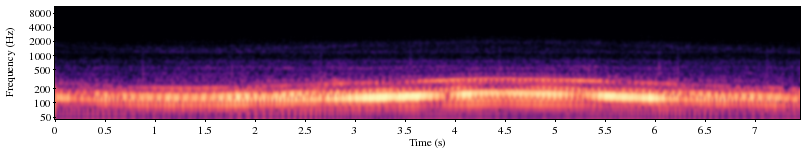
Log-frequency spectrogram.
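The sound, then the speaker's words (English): A car engine rumbles steadily, its pitch rising and falling gently as the vehicle slowly swings around to park facing back the way it came; no one speaks. “Swing around and park facing back the way we came.”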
